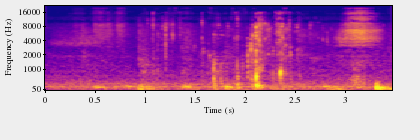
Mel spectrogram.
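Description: Water added in small amounts to a dry stuffing mix in a bowl, with soft drips, wet squishes and a few sharper splashes and knocks, quiet and close.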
